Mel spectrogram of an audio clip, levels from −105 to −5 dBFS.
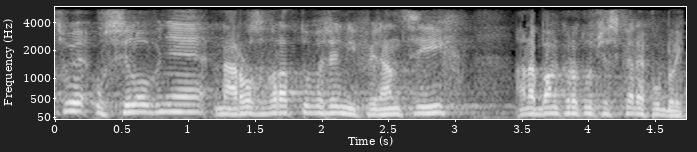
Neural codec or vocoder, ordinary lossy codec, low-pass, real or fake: none; AAC, 24 kbps; 5.4 kHz; real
